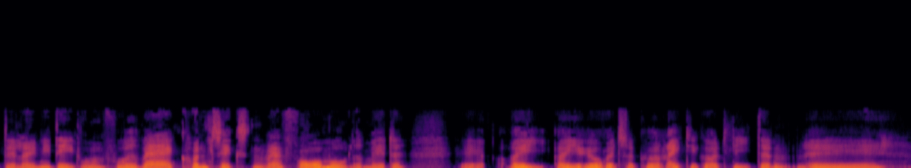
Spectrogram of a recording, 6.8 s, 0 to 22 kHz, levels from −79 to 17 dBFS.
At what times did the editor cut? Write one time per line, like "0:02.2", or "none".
0:03.6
